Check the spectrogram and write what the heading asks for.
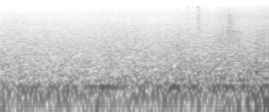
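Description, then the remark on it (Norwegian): A steady, rushing roar of Pacific Ocean waves striking jagged cliffs again and again, a dense wash of water noise with no pauses or distinct individual crashes, even in loudness throughout. No one speaks. “titter ned på en bølge som slår og slår mot forrevne klipper i Stillehavet.”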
